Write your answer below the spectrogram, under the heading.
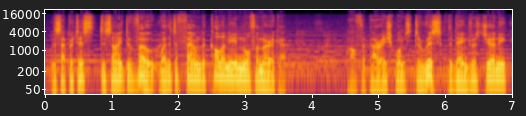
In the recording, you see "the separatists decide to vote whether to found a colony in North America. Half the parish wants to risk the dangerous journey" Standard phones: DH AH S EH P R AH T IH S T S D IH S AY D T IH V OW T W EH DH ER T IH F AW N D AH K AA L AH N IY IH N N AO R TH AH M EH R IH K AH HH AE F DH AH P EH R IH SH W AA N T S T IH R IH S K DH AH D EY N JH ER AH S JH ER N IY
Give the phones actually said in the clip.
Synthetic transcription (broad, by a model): DH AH S EH P R AH T IH S T S D IH S AY D T IH V OW T W EH DH ER T IH F AW N D AH K AA L AH N IY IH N N AO R TH AH M EH R IH K AH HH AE F DH AH P EH R IH SH W AA N T S T IH R IH S K DH AH D EY N JH ER AH S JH ER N IY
